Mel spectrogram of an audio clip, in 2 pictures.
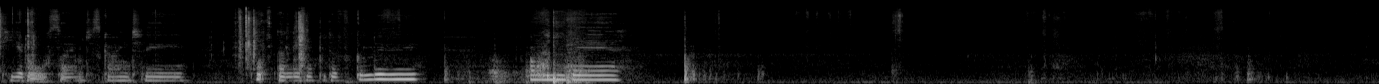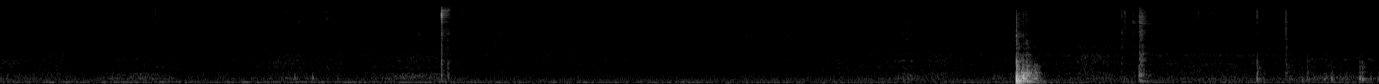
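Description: Small paper pieces rustle and tap softly on a table.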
